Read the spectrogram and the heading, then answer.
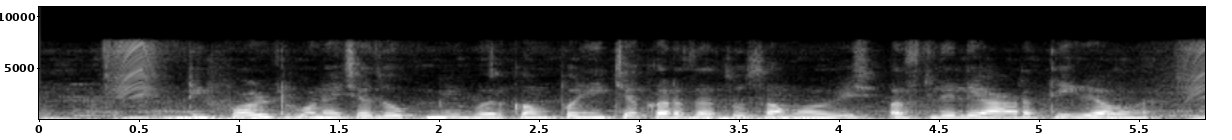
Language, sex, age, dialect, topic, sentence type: Marathi, female, 25-30, Southern Konkan, banking, statement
